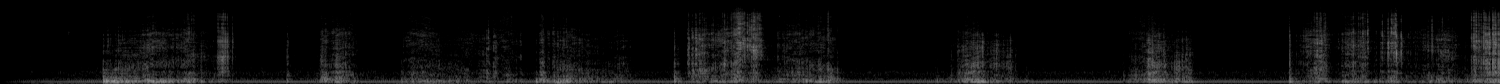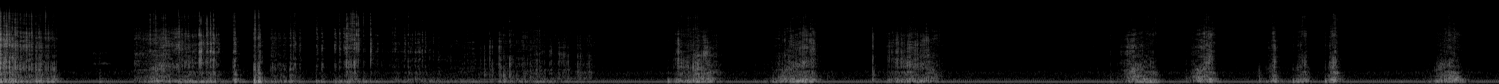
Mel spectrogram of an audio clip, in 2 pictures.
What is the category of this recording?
Sound effects > Human sounds and actions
